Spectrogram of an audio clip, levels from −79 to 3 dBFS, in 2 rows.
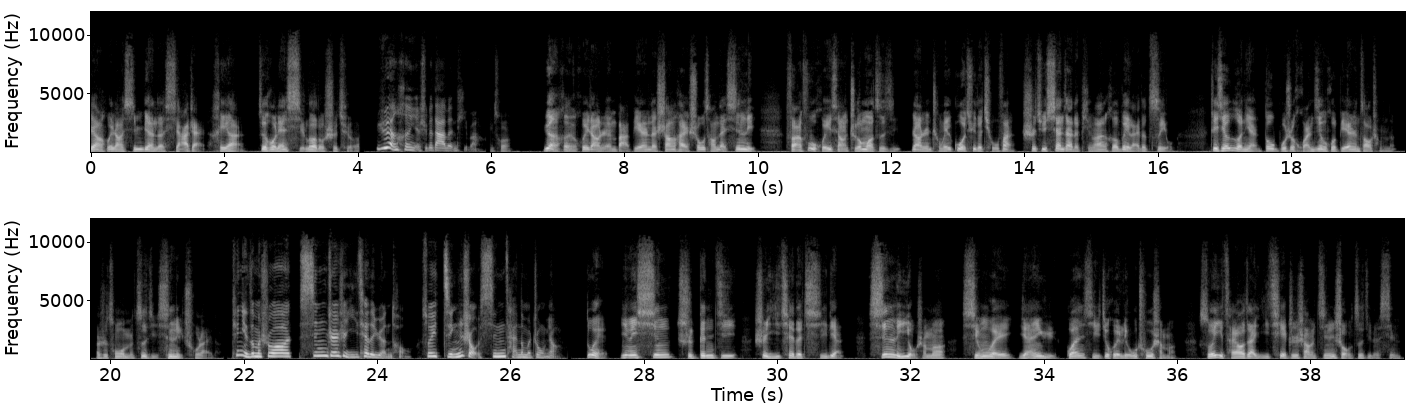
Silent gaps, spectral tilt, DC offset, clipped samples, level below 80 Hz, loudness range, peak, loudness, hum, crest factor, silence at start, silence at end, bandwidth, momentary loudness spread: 4.05-4.09 s; -5.5 dB/octave; under 0.1%; under 0.1%; -52 dBFS; 5 LU; -6 dBFS; -22 LUFS; none; 16 dB; 0 s; 0.05 s; 10.5 kHz; 13 LU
